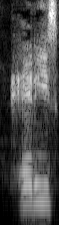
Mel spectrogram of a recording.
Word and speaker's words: Eris: De hecho, es curioso porque Eris está en Aries y fue descubierta estando en Aries y además se pronuncia Eris, que es casi como Aries en inglés, ¿no?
